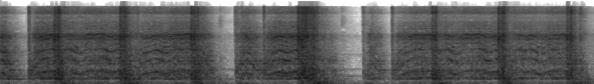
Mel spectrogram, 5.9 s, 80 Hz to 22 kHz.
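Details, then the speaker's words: Neglected 1972 Plymouth Fury I: slow, labouring crank in repeated bursts with a harsh metallic grind on each push and no firing, gas poured in; owner suspects a bad spot on the torque converter ring gear or flex plate. "Bad spot on the ring gear on the torque converter. Yikes. Well, I'm going to pour some gas down it and see what happens. Yeah, that sounds like the flex plate to me."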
